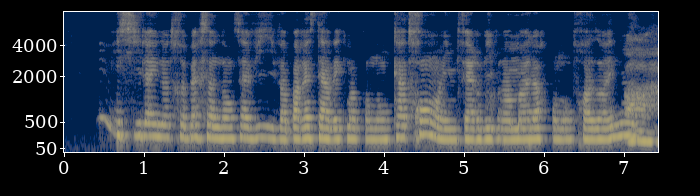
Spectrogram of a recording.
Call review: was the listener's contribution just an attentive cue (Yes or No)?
No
